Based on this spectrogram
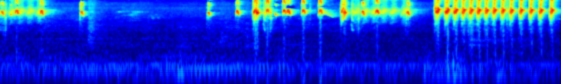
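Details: Female ruby-cheeked sunbird calling the male, a call used to lure males: scattered high chips building into a fast, even series of about fifteen rapid ticking notes at the end, over a faint hum.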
